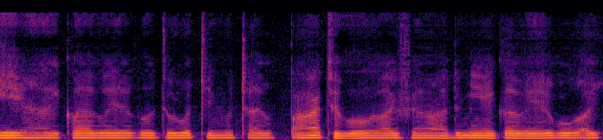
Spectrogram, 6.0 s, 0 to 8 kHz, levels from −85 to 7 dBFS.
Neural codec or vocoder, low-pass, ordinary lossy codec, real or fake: codec, 16 kHz, 1.1 kbps, Voila-Tokenizer; none; none; fake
